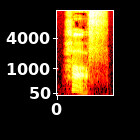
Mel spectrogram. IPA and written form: hɑːf (half)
